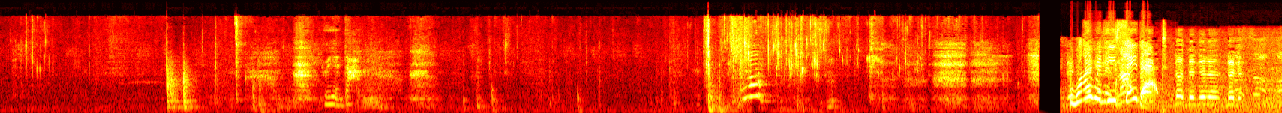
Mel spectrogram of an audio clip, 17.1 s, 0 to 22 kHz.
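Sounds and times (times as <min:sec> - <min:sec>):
loud wet slurping: 0:00.0 - 0:00.8, 0:09.7 - 0:13.8
wet mouth clicks: 0:00.2 - 0:00.8.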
